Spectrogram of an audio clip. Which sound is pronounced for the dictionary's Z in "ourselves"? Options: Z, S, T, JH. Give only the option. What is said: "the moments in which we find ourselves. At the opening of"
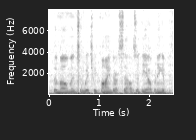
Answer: Z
